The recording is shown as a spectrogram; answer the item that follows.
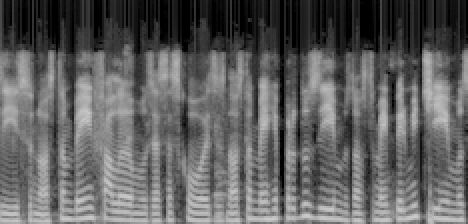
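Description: A woman's very deep, low voice with a dark, mellow tone, ordinary pitch variation and a moderate pace. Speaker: podcast host, dance teacher. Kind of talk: casual interview.

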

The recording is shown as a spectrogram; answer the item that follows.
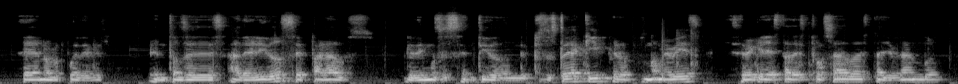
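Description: A man's medium-pitched flat monotone at a fairly quick pace, with music in the background. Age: 30s. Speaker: theatre producer. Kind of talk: casual interview. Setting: live stream.

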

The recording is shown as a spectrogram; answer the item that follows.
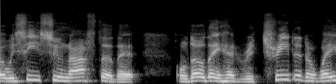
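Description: Using lively intonation, a man with a Niuean accent and a fairly high pitch speaks at a moderate pace. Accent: Pacific Islander (Niuean) English. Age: young. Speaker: preacher. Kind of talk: sermon. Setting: church with congregation.

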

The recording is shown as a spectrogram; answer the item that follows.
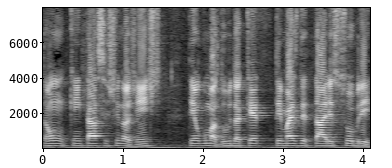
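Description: A man's fairly high voice with audible room echo and noticeable background noise. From Brazil, Santos. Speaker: podcast co-host. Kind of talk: casual interview chat. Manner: animated.

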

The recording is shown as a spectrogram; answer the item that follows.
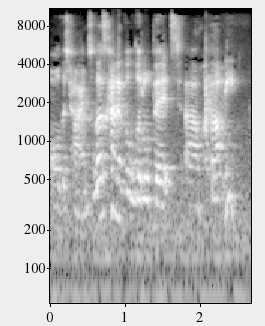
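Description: Noticeable background noise sits behind a speaker with an American accent. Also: woman. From US Midwest, Kansas. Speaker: network marketer. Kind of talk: casual interview.

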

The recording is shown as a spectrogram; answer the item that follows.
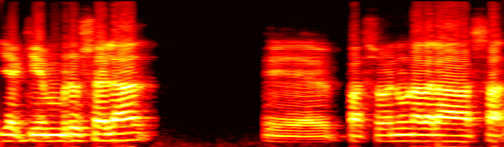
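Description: A man with an Andalusian accent speaks at a moderate pace and medium pitch. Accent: Andalusian (Jaén), keeps it. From Andalusia, Jaén. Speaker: journalist, news agency correspondent. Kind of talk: casual interview.

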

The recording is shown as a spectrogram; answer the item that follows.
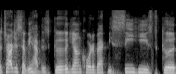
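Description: A man with a New York accent speaks at a moderate pace in a fairly high voice, recorded dry and close with no echo against a quiet background. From New York, the Bronx. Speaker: podcast host. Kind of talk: casual chat.

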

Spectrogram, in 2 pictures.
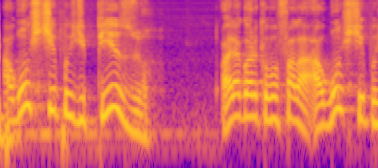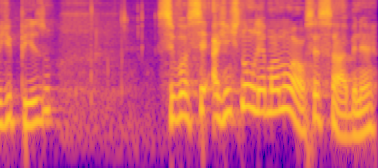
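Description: Over noticeable background noise, the voice moves at a fairly quick pace with very wide pitch swings. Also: man. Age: 40s. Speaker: construction contractor and content creator. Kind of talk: casual chat.

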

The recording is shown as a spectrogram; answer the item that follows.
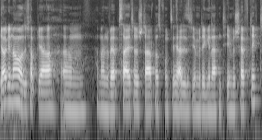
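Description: A man talks at a fairly quick pace, his pitch medium. His intonation stays monotone and flat. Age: 20s. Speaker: blogger and online entrepreneur on emigration and offshore business. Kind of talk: podcast interview. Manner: hesitant with many fillers.

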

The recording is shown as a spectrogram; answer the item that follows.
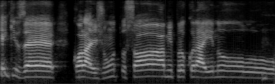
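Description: The recording is very clean, with a silent background. A man speaks in a high-pitched, bright, sharp tone. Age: 30s. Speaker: podcast guest, gamer. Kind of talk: casual chat. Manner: halting, repeats words.

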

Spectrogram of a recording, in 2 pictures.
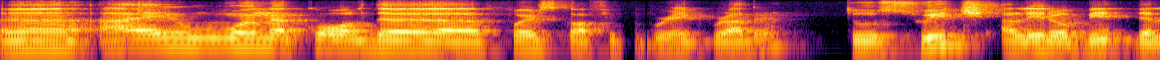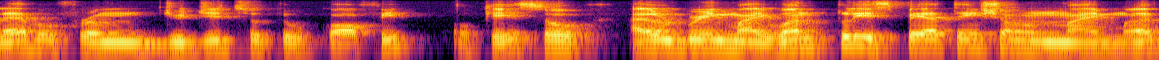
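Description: With a Portuguese accent, a man speaks at a fairly slow pace and fairly high pitch, using ordinary pitch variation and hardly any pauses. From Brazil. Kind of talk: interview.

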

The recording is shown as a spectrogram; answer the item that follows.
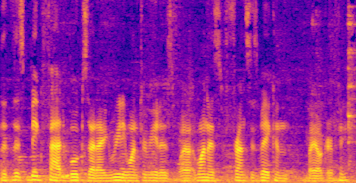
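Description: At a moderate pace, the voice speaks in a flat monotone over noticeable background noise. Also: man, medium pitch for a man. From Siberia, Russia. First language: Russian. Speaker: concert pianist. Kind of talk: interview. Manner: halting.

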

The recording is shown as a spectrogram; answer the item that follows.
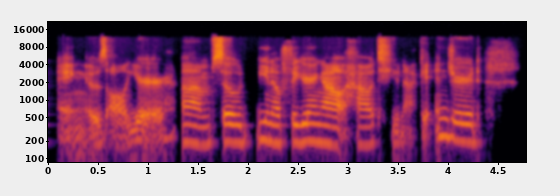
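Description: A woman with an American accent talks in a normal speaking voice at a moderate pace with ordinary pitch variation. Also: quiet background. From Baltimore, Maryland. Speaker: naturopathic doctor and acupuncturist. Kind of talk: interview about her practice.

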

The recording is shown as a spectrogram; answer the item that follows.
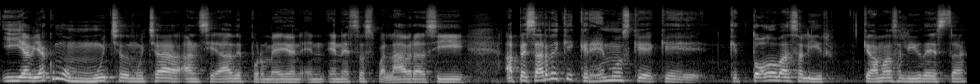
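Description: A man's fairly slow, lively-toned speech. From Mexico, Monterrey, Nuevo León. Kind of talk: casual devotional monologue.

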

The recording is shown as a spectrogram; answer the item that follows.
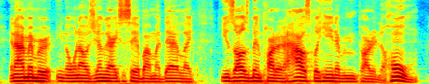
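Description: A man's fairly low, monotone, flat voice at a very fast pace. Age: 30s. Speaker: father. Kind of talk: casual chat.

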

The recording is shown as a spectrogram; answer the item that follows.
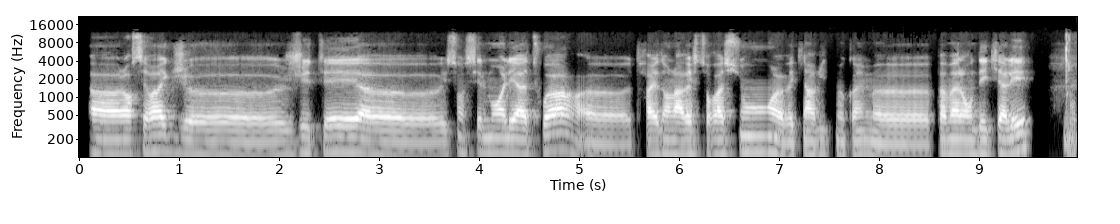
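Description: Over music in the background, a man speaks very slowly at a fairly low pitch with monotone, flat intonation. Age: 30s. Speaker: restaurant waiter, coaching client. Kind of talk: testimony interview. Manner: halting.

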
